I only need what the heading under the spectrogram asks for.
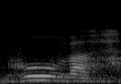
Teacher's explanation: And so it's not gonna just be bhuva. That H has the tiniest echo of the A. Bhuva. Not quite a bhuva ha.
